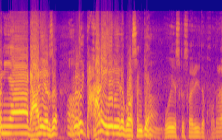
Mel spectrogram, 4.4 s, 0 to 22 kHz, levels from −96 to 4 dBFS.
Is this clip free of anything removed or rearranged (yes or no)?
no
